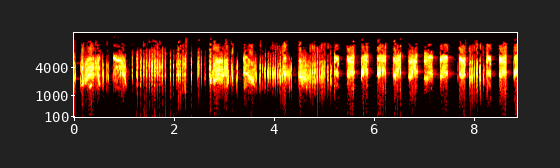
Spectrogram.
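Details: Swiftlet calling used as a lure for mating and nesting: rough, rasping high twitters, tightly packed and overlapping at first, later spaced into regular buzzy chirps about three per second.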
